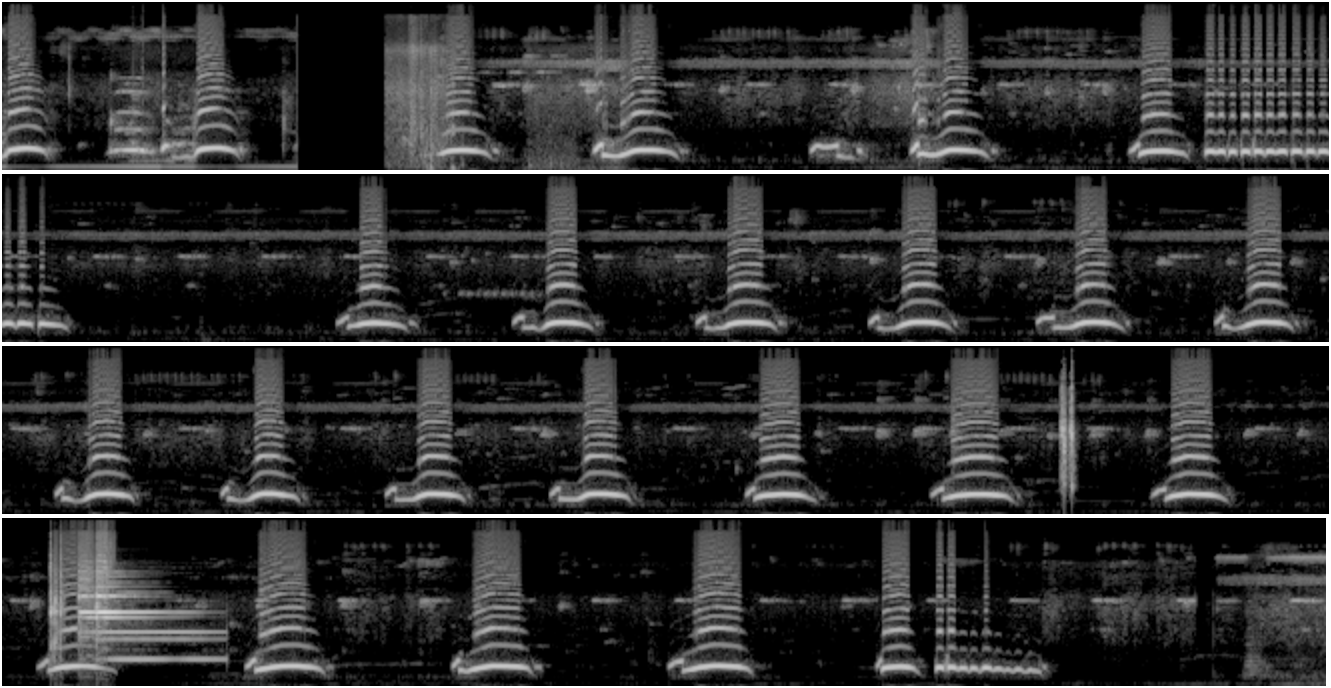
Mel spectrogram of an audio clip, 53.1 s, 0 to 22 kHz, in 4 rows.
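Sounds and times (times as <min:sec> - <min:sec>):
dove cooing: 0:08.1 - 0:10.0.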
